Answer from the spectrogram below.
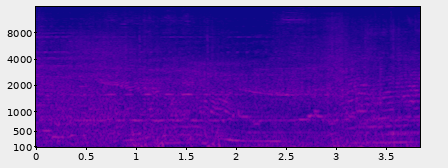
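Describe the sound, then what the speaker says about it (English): A bull lows in the Okami video game, a deep drawn-out moo set against a faint steady game ambience, with no talking over it. "For the cow. No, it's a bull."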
